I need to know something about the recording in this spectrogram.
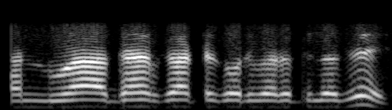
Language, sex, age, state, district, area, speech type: Odia, male, 18-30, Odisha, Cuttack, urban, conversation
